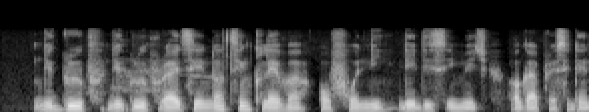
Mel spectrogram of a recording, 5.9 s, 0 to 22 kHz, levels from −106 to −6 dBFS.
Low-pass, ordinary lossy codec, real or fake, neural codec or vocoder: 7.2 kHz; none; real; none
